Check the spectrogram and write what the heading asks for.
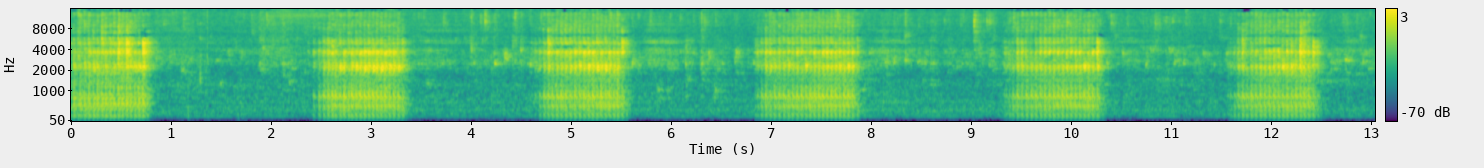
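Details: Female bully-breed dog snoring like a pig: regular rasping, fluttering snores, about 28 a minute, each close to a second long with quiet gaps between.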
